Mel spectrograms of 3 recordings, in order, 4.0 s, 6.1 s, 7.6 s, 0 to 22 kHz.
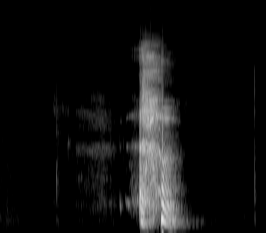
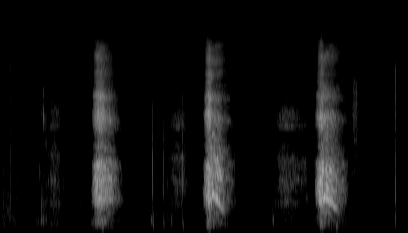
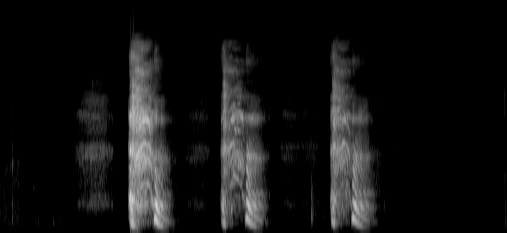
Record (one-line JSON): {"cough_length": "4.0 s", "cough_amplitude": 26028, "cough_signal_mean_std_ratio": 0.28, "exhalation_length": "6.1 s", "exhalation_amplitude": 7439, "exhalation_signal_mean_std_ratio": 0.32, "three_cough_length": "7.6 s", "three_cough_amplitude": 26028, "three_cough_signal_mean_std_ratio": 0.31, "survey_phase": "beta (2021-08-13 to 2022-03-07)", "age": "65+", "gender": "Male", "wearing_mask": "No", "symptom_none": true, "smoker_status": "Ex-smoker", "respiratory_condition_asthma": false, "respiratory_condition_other": false, "recruitment_source": "REACT", "submission_delay": "1 day", "covid_test_result": "Negative", "covid_test_method": "RT-qPCR"}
